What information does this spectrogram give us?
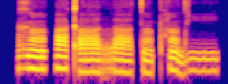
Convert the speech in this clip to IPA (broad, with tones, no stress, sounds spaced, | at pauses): ɣ ã˦ | a˨ kʼ aː˨ r aː˨ t ã˨ pʰ ã˦˨ d iː˦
